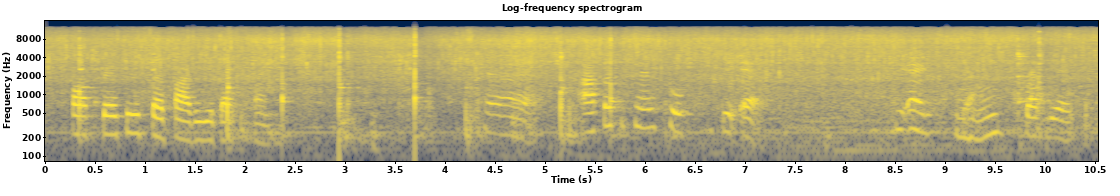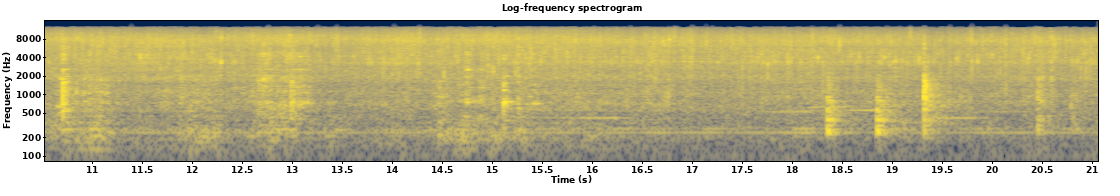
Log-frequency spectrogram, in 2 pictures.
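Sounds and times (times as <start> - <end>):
food sizzling in oil in a wok: 0.0 - 21.0
metal spatula scraping a wok: 1.7 - 6.8, 9.6 - 13.5, 14.4 - 15.6.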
